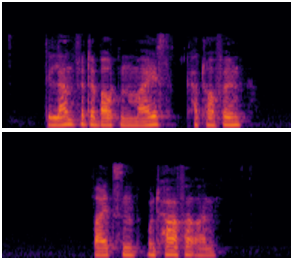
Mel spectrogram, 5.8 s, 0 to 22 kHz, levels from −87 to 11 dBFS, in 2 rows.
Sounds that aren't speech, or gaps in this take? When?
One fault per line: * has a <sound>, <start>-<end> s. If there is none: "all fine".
all fine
